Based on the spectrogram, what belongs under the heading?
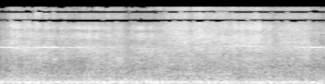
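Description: Norfolk Southern coal hopper cars rolling past: a steady heavy rumble and rattle of steel wheels on the rails, with a faint high tone briefly at the start and again near the end.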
